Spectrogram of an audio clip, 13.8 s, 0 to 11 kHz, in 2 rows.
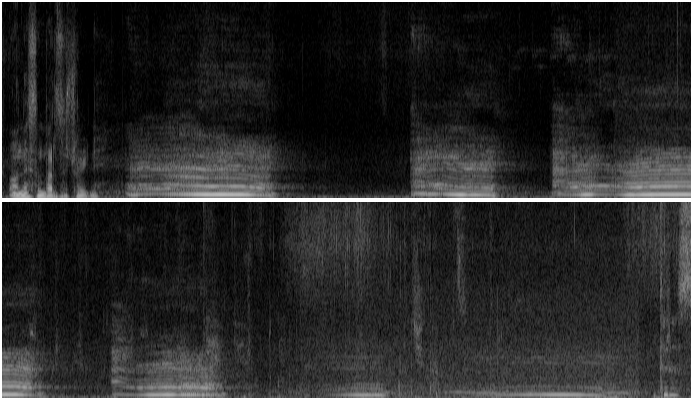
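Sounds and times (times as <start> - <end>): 
speech: 0.0 - 1.4
red deer stag roaring during the rut: 1.2 - 3.2, 4.0 - 13.4.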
